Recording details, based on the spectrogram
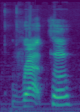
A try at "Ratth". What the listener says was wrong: There's no A at the end.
